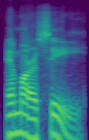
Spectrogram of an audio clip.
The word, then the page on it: MRC: American English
